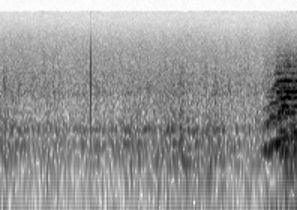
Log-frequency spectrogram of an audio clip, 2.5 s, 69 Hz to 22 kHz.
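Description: Faint hiss and crackle of an early-1930s film soundtrack, with one sharp click about three-quarters of a second in as a phonograph on the counter is set going.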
